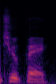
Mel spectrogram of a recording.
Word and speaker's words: Toop: Uh Maybe Toopay. Could be Toopay. Yeah, I don't know. Or Toop Insurance? Maybe. No, I don't think so. Say it right. That's t o o p. That's Toop. Oh, if it's Toop.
